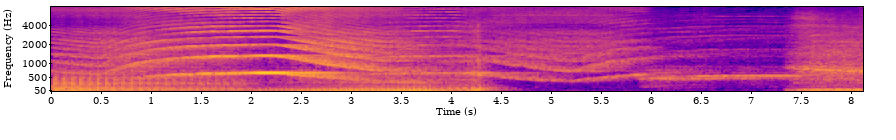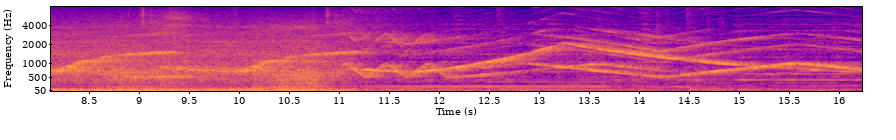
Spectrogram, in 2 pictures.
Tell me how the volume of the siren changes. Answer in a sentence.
The volume of the siren goes down, then up.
